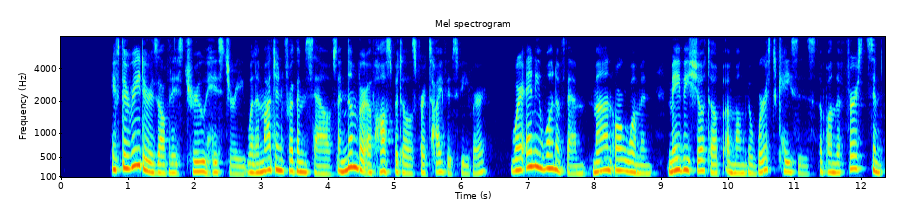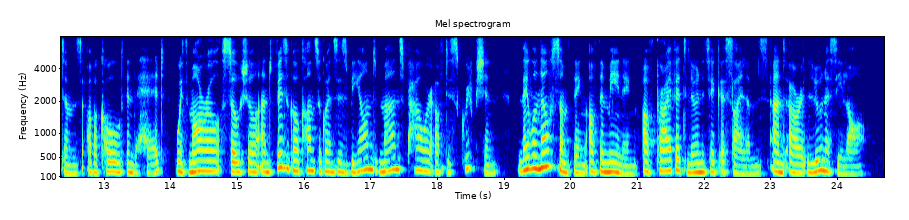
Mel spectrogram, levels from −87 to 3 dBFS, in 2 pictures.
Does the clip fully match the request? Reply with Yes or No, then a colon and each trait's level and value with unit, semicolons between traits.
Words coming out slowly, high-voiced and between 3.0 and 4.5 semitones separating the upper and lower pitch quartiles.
No: average, 170 wpm; high, 195 Hz; average, 3.5 semitones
